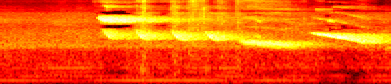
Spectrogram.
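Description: A Green-winged Saltator sings a loud, fast phrase: several quick bright notes, then a long slurred whistle falling in pitch, over a faint steady hum.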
